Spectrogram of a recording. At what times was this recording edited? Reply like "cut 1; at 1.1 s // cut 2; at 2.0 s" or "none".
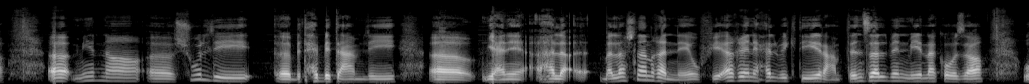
cut 1; at 4.8 s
